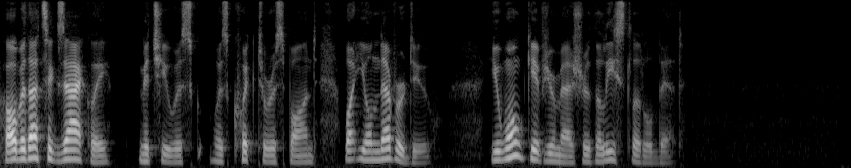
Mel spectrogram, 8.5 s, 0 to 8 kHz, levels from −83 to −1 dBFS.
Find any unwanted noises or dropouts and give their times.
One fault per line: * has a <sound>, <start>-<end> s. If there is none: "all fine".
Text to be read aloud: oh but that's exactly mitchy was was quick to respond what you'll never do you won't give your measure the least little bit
all fine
